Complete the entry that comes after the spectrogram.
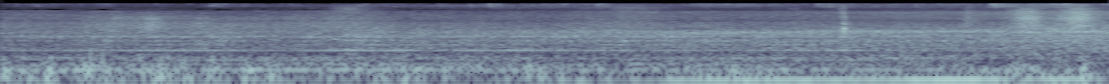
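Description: Low, steady rumble of an approaching diesel commuter train, growing louder toward the end.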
